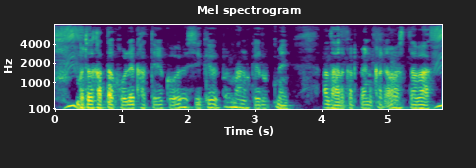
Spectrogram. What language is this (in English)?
Bhojpuri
